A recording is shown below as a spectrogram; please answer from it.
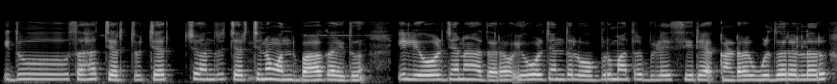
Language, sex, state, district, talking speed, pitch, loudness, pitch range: Kannada, female, Karnataka, Shimoga, 155 wpm, 225 Hz, -18 LUFS, 215-230 Hz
